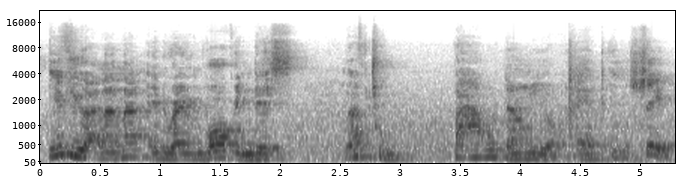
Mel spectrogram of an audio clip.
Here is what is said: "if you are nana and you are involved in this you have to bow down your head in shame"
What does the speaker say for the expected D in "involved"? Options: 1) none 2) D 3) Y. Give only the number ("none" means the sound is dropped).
1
